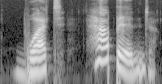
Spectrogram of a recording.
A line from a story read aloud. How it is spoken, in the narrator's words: I asked him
